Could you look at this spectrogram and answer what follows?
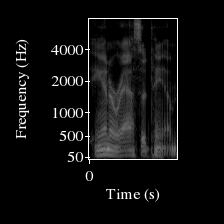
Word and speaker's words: aniracetam: It's called aniracetam. It's spelled ANIRACETAM.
